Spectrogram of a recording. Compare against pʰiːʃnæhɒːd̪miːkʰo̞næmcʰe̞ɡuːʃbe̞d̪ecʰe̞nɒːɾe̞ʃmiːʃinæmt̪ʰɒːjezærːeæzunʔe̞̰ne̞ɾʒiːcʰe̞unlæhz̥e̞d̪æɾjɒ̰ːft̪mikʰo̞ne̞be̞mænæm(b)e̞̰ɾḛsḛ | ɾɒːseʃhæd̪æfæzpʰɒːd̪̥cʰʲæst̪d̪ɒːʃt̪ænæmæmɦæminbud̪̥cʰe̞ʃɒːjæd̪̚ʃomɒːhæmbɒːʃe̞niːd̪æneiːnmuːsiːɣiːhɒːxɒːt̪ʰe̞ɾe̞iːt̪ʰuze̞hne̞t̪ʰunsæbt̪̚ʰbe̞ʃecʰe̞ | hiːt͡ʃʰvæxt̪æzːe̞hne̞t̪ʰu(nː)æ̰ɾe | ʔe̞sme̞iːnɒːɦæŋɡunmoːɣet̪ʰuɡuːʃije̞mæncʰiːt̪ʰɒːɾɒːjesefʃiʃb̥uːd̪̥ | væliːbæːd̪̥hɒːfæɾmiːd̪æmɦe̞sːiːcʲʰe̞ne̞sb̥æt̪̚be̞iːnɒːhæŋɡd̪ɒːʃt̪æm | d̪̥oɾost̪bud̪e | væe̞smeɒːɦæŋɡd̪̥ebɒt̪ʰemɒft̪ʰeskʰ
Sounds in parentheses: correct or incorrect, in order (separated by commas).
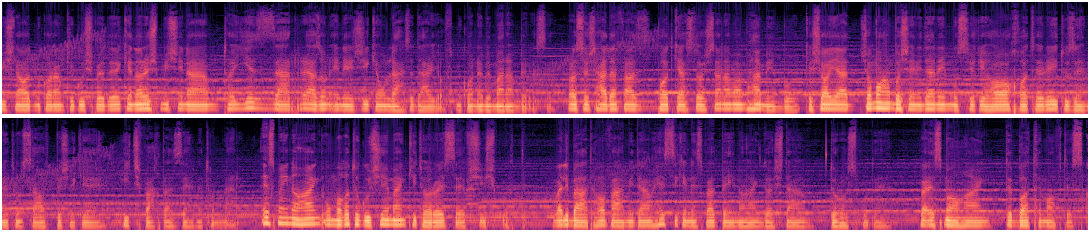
correct, correct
